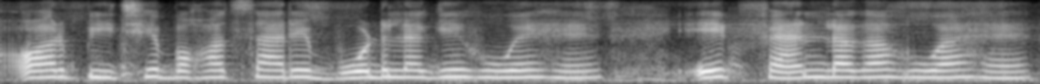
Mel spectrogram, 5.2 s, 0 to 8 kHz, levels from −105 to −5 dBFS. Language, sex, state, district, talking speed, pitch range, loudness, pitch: Hindi, female, Bihar, Patna, 150 wpm, 230-250 Hz, -15 LUFS, 245 Hz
